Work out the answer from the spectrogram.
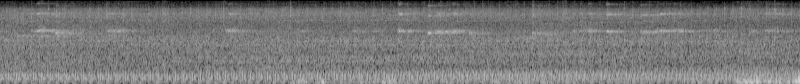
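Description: Car engine running steadily at a constant speed, with faint high chirps repeating above it and a louder low rumble near the end.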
